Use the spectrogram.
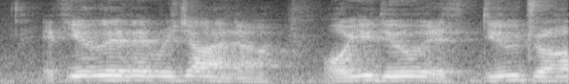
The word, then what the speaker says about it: Regina: You know, Deadpool, some people were so salty about that Regina rhymes with fun joke because they're like, oh, that's so overdone.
